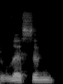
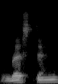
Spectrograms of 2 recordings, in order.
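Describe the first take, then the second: First: The t in the middle is silent. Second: The t in the middle is pronounced. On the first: This is how some other people say the name. "Some people say listen" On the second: This is the speaker's own way of saying the name. "I pronounce it Liston"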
